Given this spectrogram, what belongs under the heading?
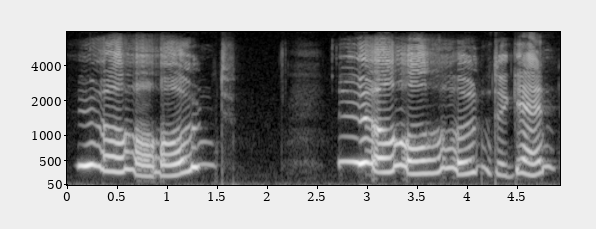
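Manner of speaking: big drawn-out yawn, high and loud; slow sleepy yawning through the words. A narrator's reading. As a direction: stretch it into a huge sleepy yawn. Narrator acts out Lazy's yawns.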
